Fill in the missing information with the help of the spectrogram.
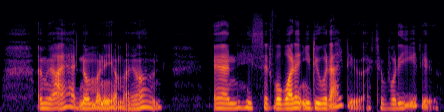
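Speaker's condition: Cerebral palsy; titanium neck

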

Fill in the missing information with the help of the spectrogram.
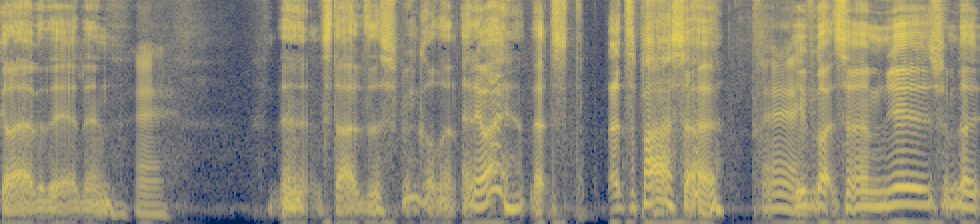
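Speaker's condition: Cerebral palsy; once cold stays cold

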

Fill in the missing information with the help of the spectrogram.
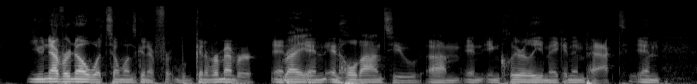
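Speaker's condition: No condition

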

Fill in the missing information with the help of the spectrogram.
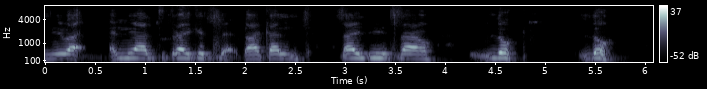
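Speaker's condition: Cerebral palsy; right hand basically useless

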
